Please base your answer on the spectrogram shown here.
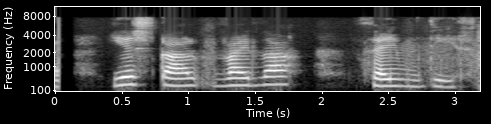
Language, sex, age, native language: Icelandic, female, 10, Icelandic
